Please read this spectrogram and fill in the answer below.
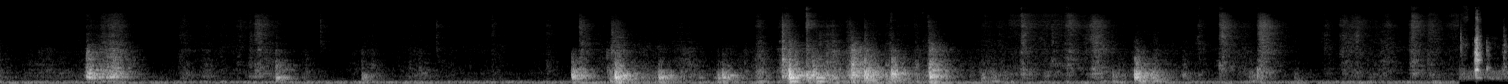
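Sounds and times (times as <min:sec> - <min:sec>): parts knocking and rubbing: 0:14.4 - 0:15.0.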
